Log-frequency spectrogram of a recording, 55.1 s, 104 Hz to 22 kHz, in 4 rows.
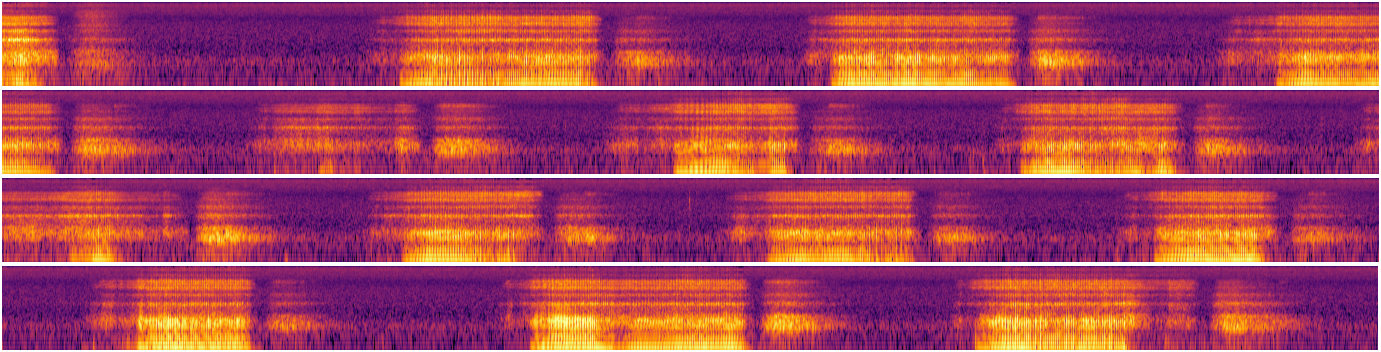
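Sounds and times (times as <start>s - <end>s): person snoring: 0.0s - 1.3s, 3.8s - 6.7s, 8.1s - 11.0s, 20.0s - 22.5s, 23.8s - 26.3s, 27.4s - 30.3s, 31.2s - 33.7s, 34.9s - 37.4s, 38.8s - 41.1s, 42.2s - 44.4s, 46.4s - 49.6s, 50.9s - 54.3s
soft short breath: 0.0s - 1.7s.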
